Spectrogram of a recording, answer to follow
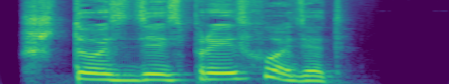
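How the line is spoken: Stern question. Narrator (Russian): строго спросил управляющий

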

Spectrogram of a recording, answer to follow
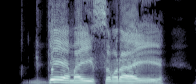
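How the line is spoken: Yelling. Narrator (Russian): заорал он

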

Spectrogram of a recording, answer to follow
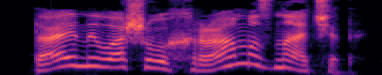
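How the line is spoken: Snide sarcastic tone. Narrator (Russian): ехидно сказал Аргиан

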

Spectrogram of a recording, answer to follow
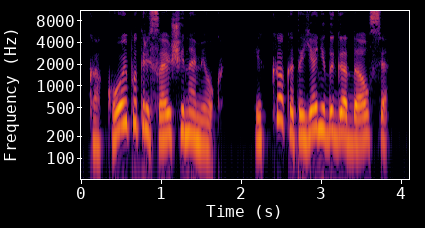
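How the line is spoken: Laughing. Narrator (Russian): рассмеялся Ян

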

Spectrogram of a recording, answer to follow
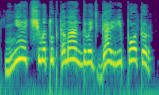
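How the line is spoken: Shouted. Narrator (Russian): крикнула она

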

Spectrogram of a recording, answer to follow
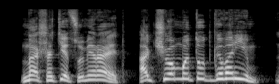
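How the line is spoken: Yelling. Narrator (Russian): заорал Джордж

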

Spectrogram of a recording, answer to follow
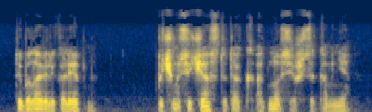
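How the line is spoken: Whispered. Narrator (Russian): Сьюзи прошептала Петти

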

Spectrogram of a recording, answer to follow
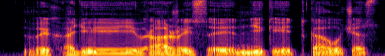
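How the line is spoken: Muffled rattling distant boom. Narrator (Russian): Глухо, с неприятным дребезжанием, прогромыхало с того берега

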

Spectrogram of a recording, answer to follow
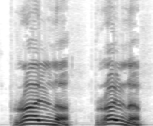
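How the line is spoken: Shout. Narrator (Russian): крикнул Сэм

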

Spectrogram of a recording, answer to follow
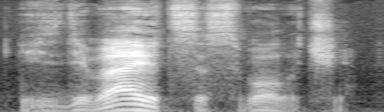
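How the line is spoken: Lazy cursing. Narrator (Russian): Лениво выругался он

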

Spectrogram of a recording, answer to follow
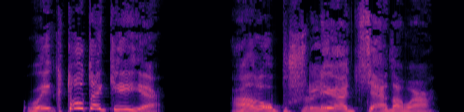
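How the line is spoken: Shouting. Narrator (Russian): кричал стрелок

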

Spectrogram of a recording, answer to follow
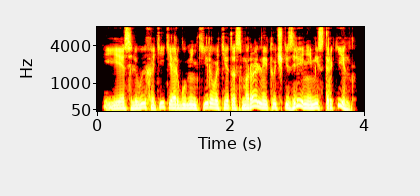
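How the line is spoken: Fairly gentle. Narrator (Russian): сказал я довольно мягко

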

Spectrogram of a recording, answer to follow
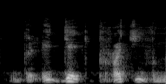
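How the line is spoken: Muttering. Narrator (Russian): бормотал он

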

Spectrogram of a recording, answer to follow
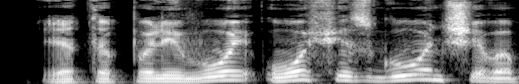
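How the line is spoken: Whisper. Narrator (Russian): прошептал Донован

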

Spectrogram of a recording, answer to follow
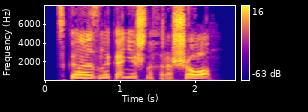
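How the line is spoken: Mocking reply. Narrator (Russian): насмешливо ответил папа Ларсен

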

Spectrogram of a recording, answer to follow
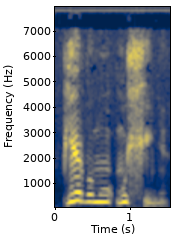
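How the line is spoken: Plain. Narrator (Russian): ответил Тед

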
